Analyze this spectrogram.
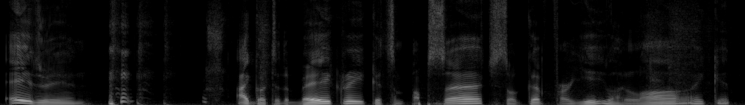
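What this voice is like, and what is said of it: Impression with slight Mexican accent. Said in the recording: “This is my impression of my friend Adrian's dad ... It's a little Mexican ... you might say his dad sounds Mexican because I'm nailing the impression”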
